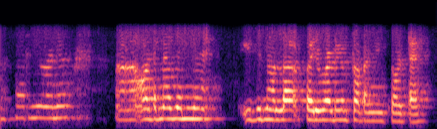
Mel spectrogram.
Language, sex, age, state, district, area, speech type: Malayalam, female, 18-30, Kerala, Wayanad, rural, conversation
